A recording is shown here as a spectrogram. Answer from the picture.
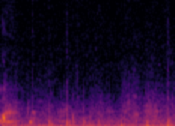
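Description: Faint scuffing and soft thuds of wrestlers' shoes and bodies on a foam wrestling mat during a takedown, over a low steady hum.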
